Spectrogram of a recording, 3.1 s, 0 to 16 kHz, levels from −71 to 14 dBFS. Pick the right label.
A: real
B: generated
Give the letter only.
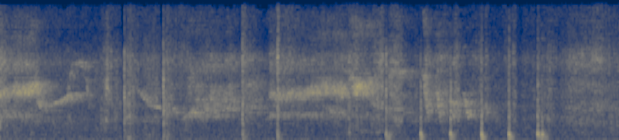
A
